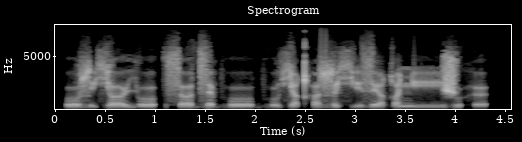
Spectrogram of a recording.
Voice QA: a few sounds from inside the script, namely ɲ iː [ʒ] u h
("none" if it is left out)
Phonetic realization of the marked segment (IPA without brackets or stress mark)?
ʒ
